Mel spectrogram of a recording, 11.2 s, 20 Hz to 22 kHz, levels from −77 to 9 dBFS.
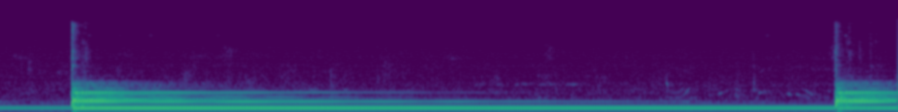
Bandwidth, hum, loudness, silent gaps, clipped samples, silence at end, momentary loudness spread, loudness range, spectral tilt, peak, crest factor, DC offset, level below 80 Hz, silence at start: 10.5 kHz; none; -24 LUFS; none; under 0.1%; 0 s; 13 LU; 8 LU; -10 dB/octave; -6 dBFS; 16 dB; under 0.1%; -60 dBFS; 0 s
